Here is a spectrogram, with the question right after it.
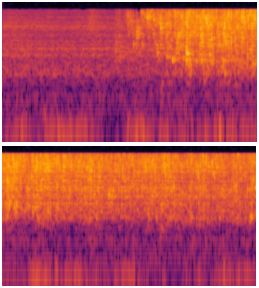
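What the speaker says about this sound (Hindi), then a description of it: "अब मैं इसमें पानी डालूंगी।" Water pours steadily into a cooking pot set on a gas stove for sugar syrup, a continuous splashing hiss starting after a brief pause and running to the end.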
